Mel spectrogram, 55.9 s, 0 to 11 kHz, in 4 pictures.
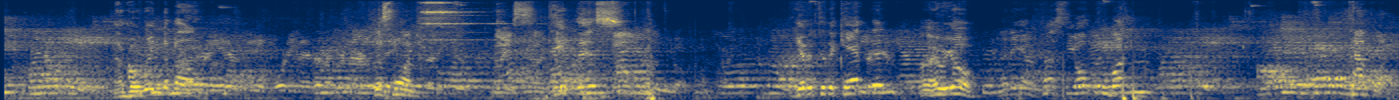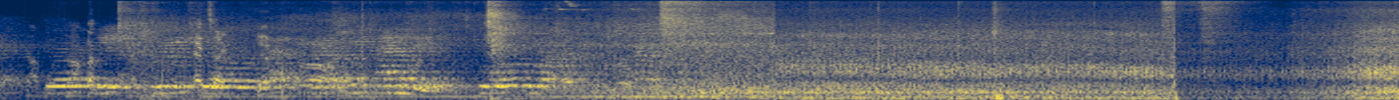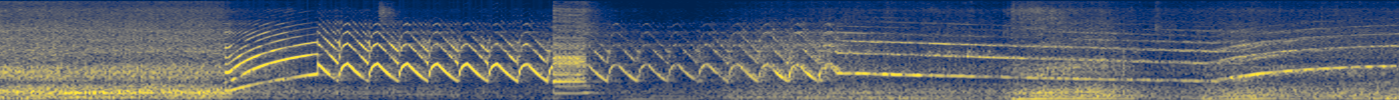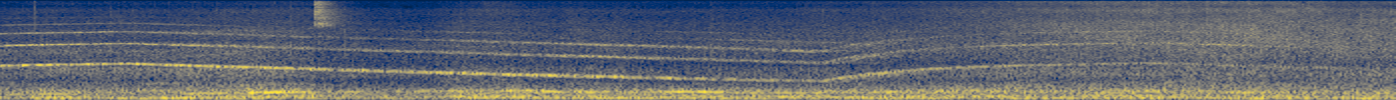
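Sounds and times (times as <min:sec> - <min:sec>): truck engine rumbling: 0:15.2 - 0:55.9
fire engine siren: 0:27.5 - 0:55.9
air horn blast: 0:33.2 - 0:34.4.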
